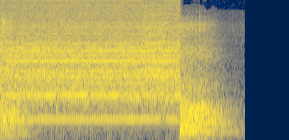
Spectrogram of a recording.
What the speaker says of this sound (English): I drilled multiple slots in all the three wooden base rings using my drill press machine.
